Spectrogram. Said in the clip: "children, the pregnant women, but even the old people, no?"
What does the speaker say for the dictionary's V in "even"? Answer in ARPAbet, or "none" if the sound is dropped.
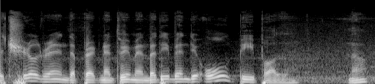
B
